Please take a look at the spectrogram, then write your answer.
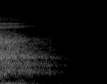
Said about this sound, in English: So take a few breaths in and out.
